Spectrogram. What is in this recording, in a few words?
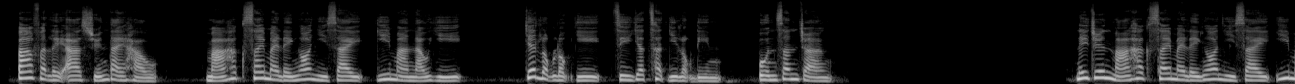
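Cantonese, audio guide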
